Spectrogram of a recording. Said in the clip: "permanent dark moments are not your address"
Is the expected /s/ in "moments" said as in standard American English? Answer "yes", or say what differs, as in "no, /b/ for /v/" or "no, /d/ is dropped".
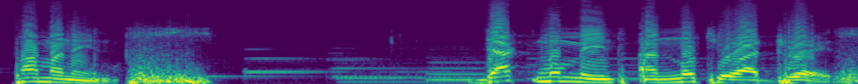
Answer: no, /s/ is dropped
